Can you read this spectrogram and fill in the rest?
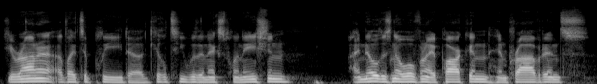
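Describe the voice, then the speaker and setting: A man's voice: on the low side, a little mellow. A man from Rhode Island with a local accent, making a jokey mock plea in a listener recording.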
